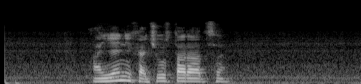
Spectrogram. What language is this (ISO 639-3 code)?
rus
